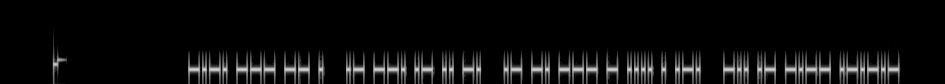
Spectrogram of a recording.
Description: Morse code, heard as a keyed tone, about 34 wpm, 700 Hz. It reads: COME AGAIN ANOTHER DAY.
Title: Sentences from Top 600 Words 35wpm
